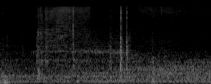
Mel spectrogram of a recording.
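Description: Faint steady hiss inside a car, with soft creaks and a couple of light clicks.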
